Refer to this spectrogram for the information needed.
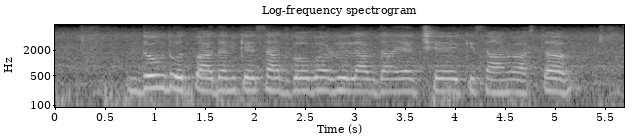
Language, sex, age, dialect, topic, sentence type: Maithili, female, 31-35, Angika, agriculture, statement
